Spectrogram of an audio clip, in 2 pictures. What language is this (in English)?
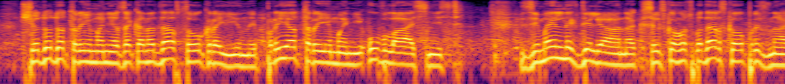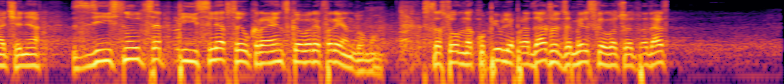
Ukrainian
